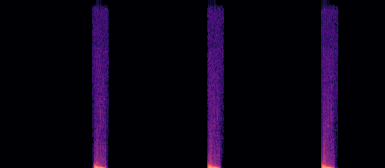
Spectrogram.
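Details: Korotkoff sounds heard during blood pressure measurement at the brachial artery.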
